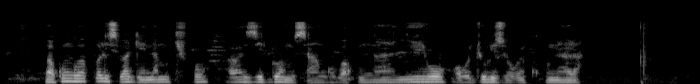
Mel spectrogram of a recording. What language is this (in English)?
Ganda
